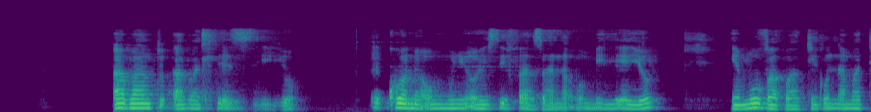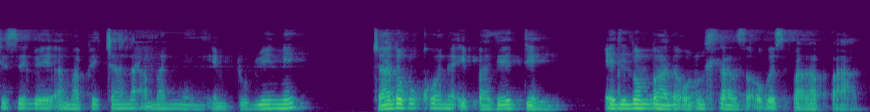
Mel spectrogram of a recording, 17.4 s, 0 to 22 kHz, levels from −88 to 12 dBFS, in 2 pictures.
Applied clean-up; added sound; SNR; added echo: neural mask model DeepFilterNet 3.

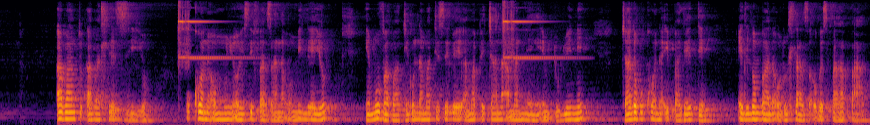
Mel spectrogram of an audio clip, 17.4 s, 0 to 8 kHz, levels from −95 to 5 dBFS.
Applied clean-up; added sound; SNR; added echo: none; Bicycle bell; 14 dB; reverberation time 1.2 s.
